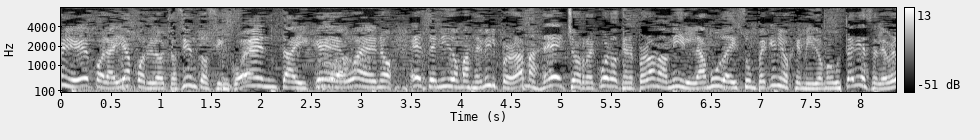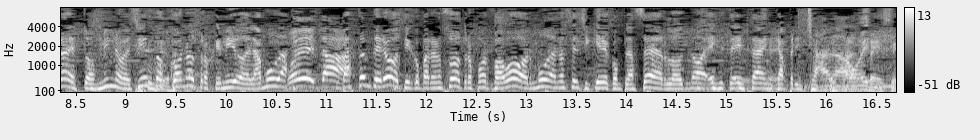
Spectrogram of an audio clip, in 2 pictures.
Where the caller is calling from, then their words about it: San Salvador, El Salvador; de San Salvador, El Salvador, en el Gabacho.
